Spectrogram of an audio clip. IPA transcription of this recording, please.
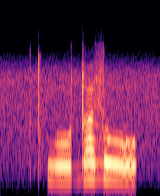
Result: tʰ w o d a z o

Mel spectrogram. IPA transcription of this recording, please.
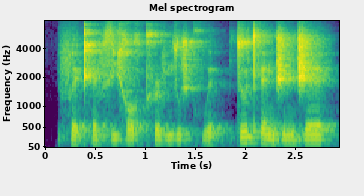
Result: f ɛ kʰ ɛ v z i x ɔ x kʰ ə˞ v n z u ʃ kʷʰ ɛ | t ɵ tʼ ɛ n d͡ʒ ɨ n d͡ʒ ɛ

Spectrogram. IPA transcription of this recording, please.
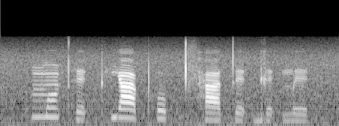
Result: m ɔ̃˦ t̪ʰ e˨ ʔ pʰ j a˥˧ pʰ o˦ p̚ t͡sʰ a˧ t̪ e˨ ʔ ɡ e˨ ʔ m e˨ k̚

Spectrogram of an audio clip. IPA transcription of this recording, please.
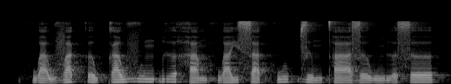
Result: h w a˧˩ w v a˦˥ k̚ ʔ ə˨˩ w k a˨˦ w v u˧ m ɓ ɨ˧ ə̯ h a˨˩ m h w a˨˦ j s a˨˩ t̚ h w u˦˥ p̚ z ɨ˨˩ m t̪ʰ aː˨˩ z əː˨˩ w ŋ ɨ˨˩ ə̯ s əː˧

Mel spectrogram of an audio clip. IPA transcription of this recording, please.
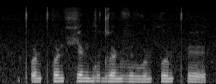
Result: pʼ o ɳ pʰ ʊ ɳ ç ə ɳ ɡ u d l ʊ ɳ v ʏ v u ɳ θ u ɳ pʰ ʏ

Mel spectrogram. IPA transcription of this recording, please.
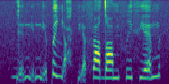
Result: ɡ ḛ mʲ ɛ̰ mʲ ɛ̰ p ɛ ʎ a̰ ħ pʲ a̰ f ɛ dˤ ɑ m f i fʲ ɛ m

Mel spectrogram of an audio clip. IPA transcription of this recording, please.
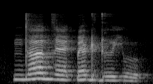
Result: n d ɐː n z ɛː k͡p ɛ ɖ i ɖ ɯː j u

